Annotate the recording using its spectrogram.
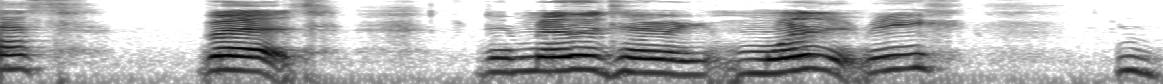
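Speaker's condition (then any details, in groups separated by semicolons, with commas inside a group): Cerebral palsy; cannot control speech, speech affected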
